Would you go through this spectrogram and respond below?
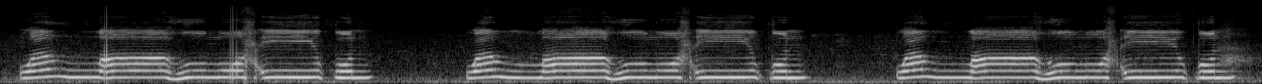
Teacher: Ingat, kalimat Allah yang jatuh setelah fathah maka wajib dibaca tebal.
